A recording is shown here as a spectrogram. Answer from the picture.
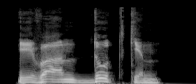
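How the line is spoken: Angry reply. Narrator (Russian): зло ответил собеседник

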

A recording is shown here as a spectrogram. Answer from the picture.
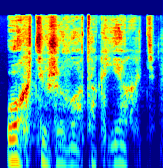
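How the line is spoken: Whisper. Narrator (Russian): шептала Аксинья

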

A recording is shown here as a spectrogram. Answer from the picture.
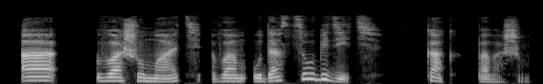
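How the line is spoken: Plain question. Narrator (Russian): спросил Джонсон

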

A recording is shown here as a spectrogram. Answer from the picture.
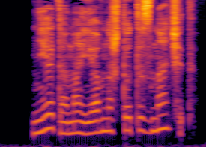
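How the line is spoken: Gentle objecting sister. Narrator (Russian): мягко возразила сестра

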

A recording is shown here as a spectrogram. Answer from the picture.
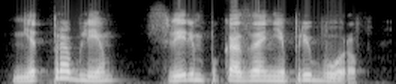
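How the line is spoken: Light laugh. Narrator (Russian): легко рассмеялся эльф

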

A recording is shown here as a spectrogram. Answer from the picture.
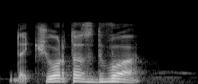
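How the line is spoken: Growled. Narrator (Russian): зарычал я

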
